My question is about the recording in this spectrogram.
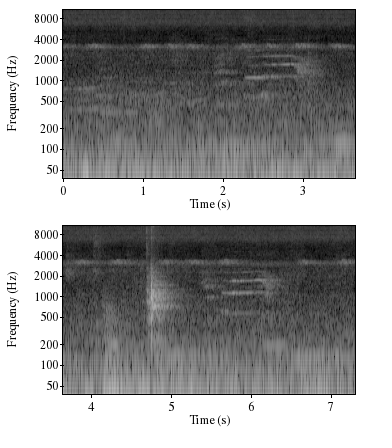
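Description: Cricket chirping steadily in the background, a high pulsing trill, with one sharp knock about two-thirds of the way through.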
